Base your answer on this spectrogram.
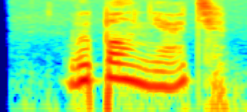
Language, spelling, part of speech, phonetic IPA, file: Russian, выполнять, verb, [vɨpɐɫˈnʲætʲ], Ru-выполнять.ogg
- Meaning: 1. to carry out, to implement, to accomplish, to fulfill, to execute, to perform 2. to make up, to create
